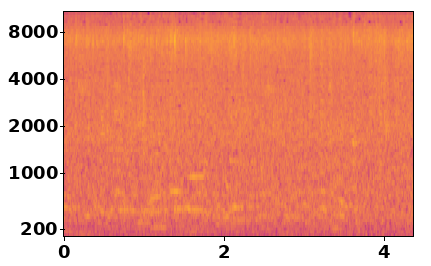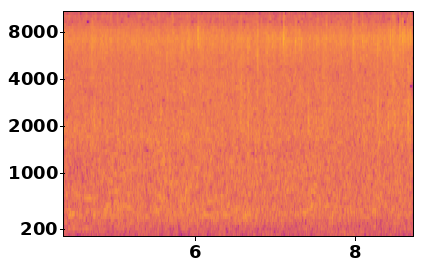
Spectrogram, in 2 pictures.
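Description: Heavy downpour of rain beating on a paved street and pavement, a dense, steady hiss and patter.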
